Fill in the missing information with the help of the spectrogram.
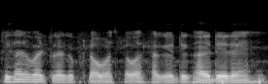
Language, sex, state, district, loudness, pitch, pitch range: Hindi, male, Madhya Pradesh, Umaria, -17 LUFS, 100 Hz, 95-105 Hz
